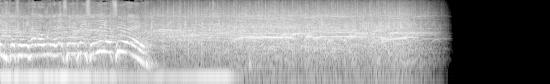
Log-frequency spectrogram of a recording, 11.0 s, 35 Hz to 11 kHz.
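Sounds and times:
crowd shouting: 0.0 - 8.9
audience clapping: 0.0 - 9.0.

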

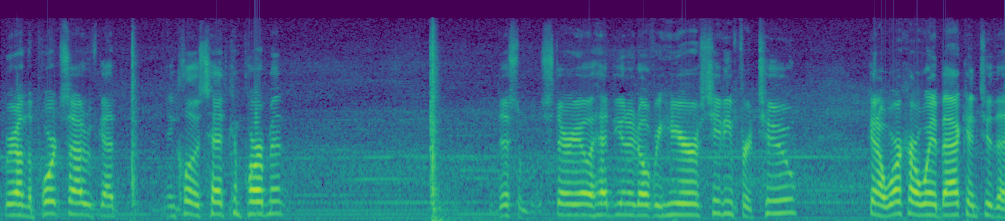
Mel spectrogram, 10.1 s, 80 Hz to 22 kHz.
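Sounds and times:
door shutting knock: 4.3 - 4.5.

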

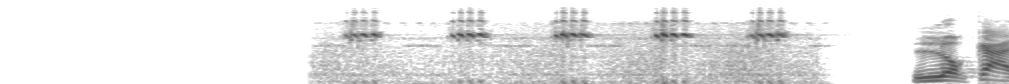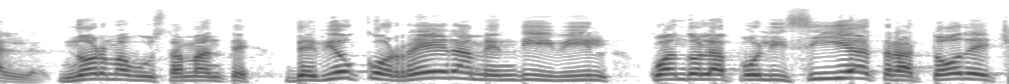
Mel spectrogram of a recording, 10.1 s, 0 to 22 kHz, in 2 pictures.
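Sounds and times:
cricket chirps: 1.6 - 4.2.

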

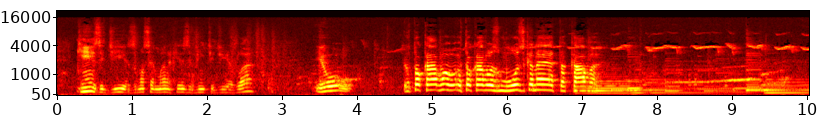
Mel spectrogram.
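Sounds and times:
birds chirping: 0.4 - 10.0
acoustic guitar played slowly: 6.8 - 10.0.

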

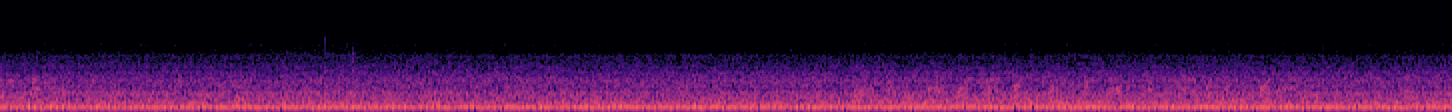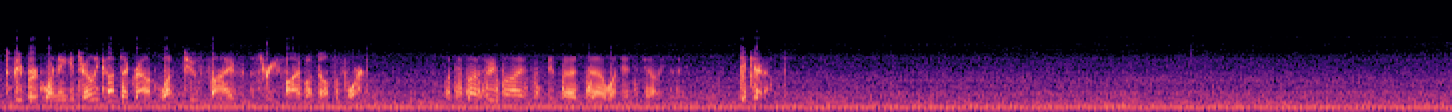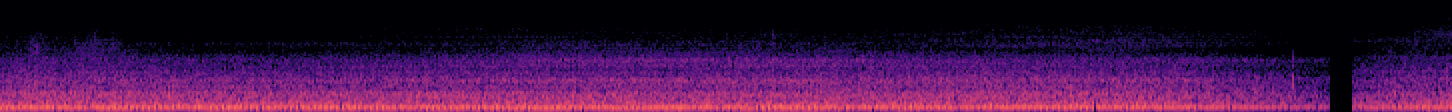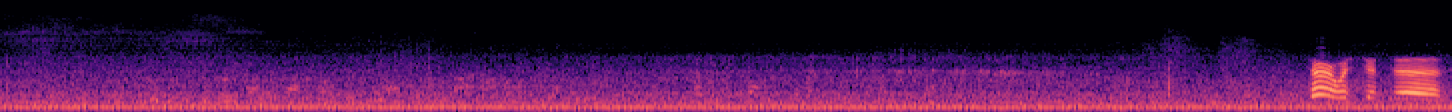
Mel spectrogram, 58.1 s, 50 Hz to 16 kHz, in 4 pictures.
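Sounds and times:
jet engines at taxi power: 0.0 - 58.0.

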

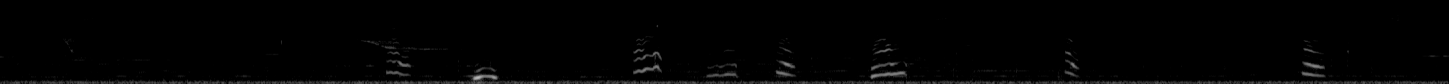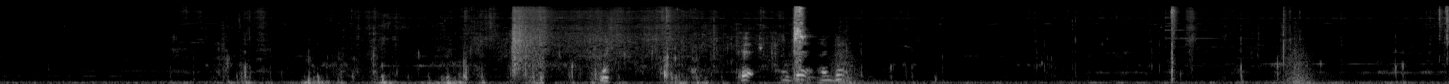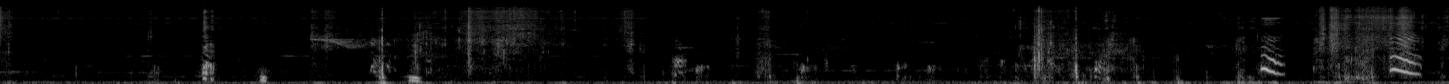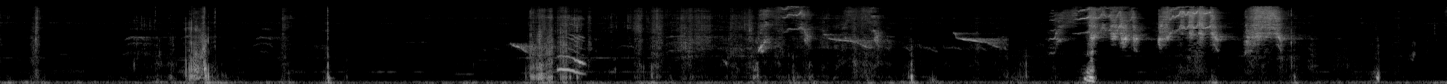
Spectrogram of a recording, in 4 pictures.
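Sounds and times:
rustling and scuffling: 16.2 - 24.1
clicks and rustles in leaves: 16.3 - 29.3, 32.1 - 35.6, 39.1 - 44.0, 48.6 - 52.9
monkey squeaky calls: 50.9 - 52.4, 54.0 - 56.4.

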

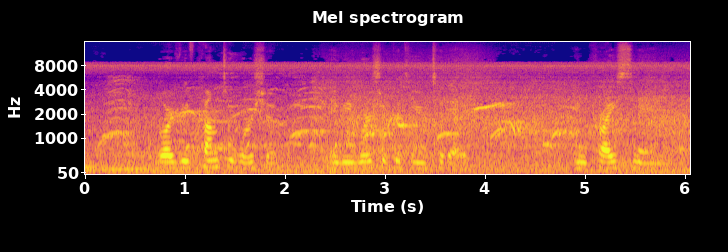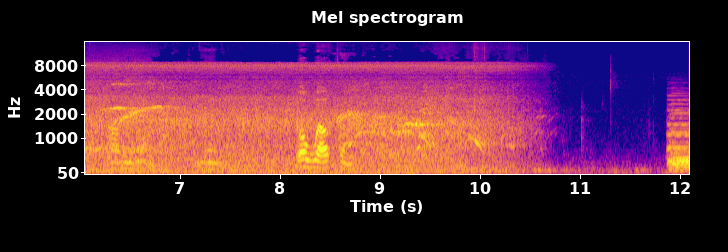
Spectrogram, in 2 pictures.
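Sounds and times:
outdoor background hiss: 0.0 - 11.8.

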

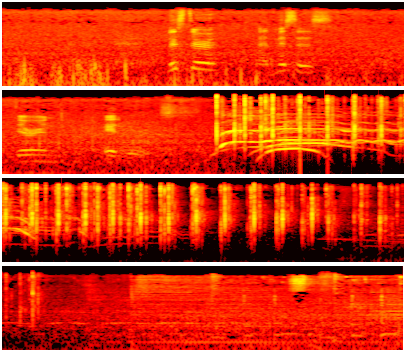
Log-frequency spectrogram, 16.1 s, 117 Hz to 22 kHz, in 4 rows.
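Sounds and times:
high whooping cheer: 6.1 - 10.0
people clapping and cheering: 6.1 - 12.6
background music: 12.4 - 16.0.

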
